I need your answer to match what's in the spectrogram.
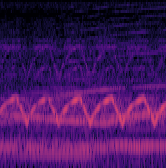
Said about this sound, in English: ran to the window just as several fire engines roared by.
